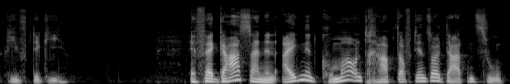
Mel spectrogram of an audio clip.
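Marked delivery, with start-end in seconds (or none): none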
